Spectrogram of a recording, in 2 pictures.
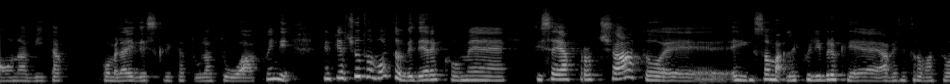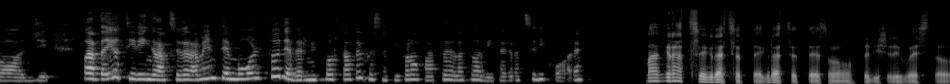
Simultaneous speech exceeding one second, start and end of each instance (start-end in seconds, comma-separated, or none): none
